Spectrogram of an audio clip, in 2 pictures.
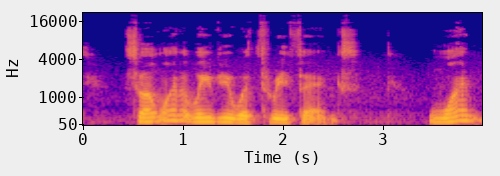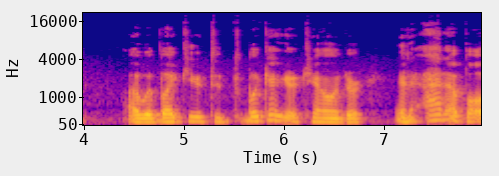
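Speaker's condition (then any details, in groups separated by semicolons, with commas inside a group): Cerebral palsy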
